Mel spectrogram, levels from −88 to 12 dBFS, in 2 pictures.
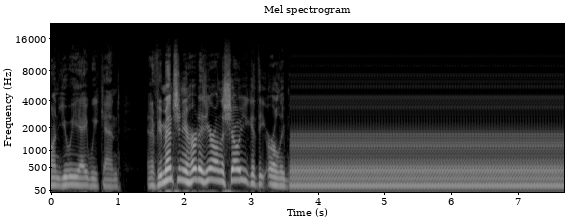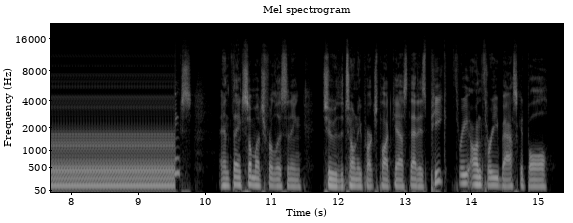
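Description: From 3.61 s to 9.56 s the speech gives way to a steady buzz at about 43.1 Hz: a system hang loop. The system froze while the hardware kept replaying one 23.22 ms buffer, which fits a 1024-sample ring buffer, hundreds of times over.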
